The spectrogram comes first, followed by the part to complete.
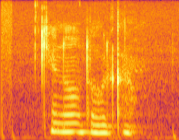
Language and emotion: Russian, neutral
